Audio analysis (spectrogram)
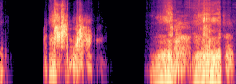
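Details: Raccoon giving two harsh, raspy snarling bursts, a short pause, then two longer rough growling bursts, noisy and broadband, with silence between.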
